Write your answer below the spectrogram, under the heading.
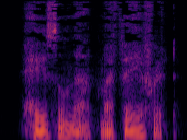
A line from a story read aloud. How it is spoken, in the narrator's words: he whispered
